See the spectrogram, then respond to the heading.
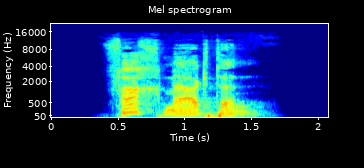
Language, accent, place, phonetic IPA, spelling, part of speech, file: German, Germany, Berlin, [ˈfaxˌmɛʁktn̩], Fachmärkten, noun, De-Fachmärkten.ogg
- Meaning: dative plural of Fachmarkt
